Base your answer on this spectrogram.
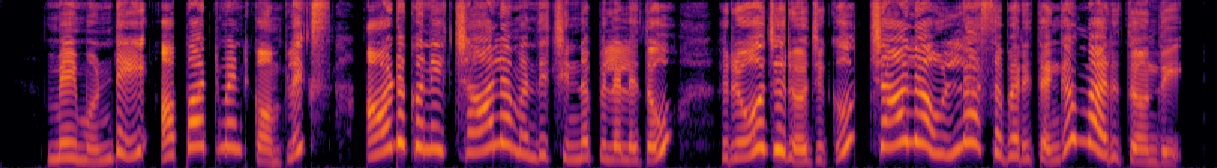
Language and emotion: Telugu, happy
